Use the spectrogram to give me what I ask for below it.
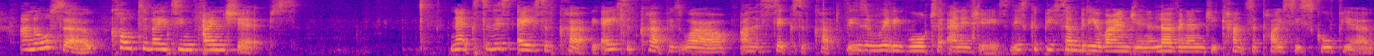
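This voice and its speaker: Over noticeable background noise, a woman speaks at a moderate pace and medium pitch, her pitch swinging very widely. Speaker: tarot and astrology reader. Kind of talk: tarot reading.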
